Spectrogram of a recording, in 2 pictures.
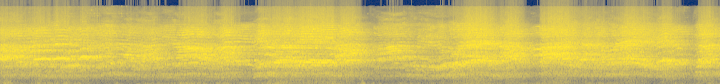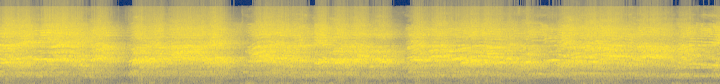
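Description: A group of young children chant together loudly in unison, close by.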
